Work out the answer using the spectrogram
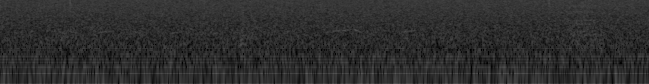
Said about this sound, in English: All right, so you can hear that, right? I you know, I'm raising up the volumes and I'm going ahead and turn off the noise gate. You guys can hear the humming.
